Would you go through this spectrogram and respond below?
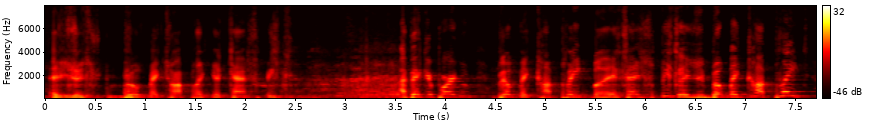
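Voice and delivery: mushy words through a toothless mouth; mumbling without dentures. Acted. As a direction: mumble as if your top plate just snapped. Speaker mumbles with broken dentures.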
